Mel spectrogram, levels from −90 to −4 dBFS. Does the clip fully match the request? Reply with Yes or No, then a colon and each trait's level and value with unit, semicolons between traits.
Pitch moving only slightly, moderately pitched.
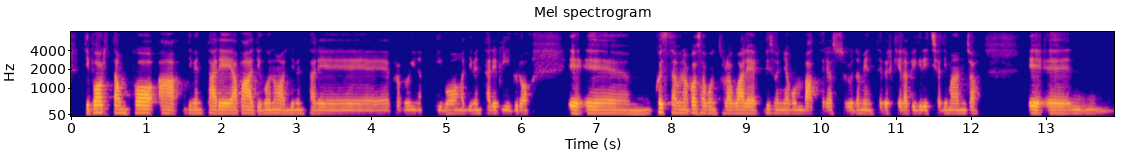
No: narrow, 0.9 semitones; low, 115 Hz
